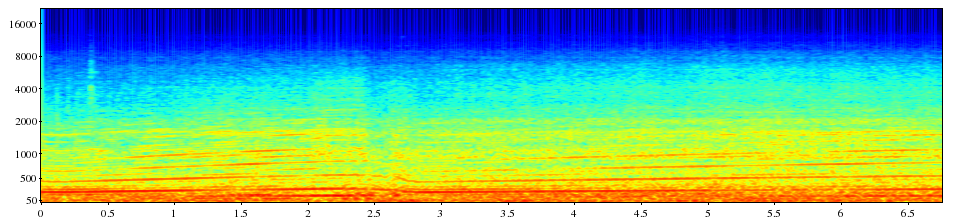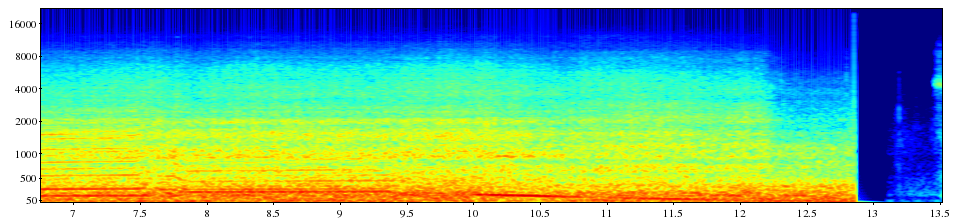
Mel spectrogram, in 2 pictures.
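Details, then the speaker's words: Acura RSX Type S, K20A2 four-cylinder, six-speed manual, before Comptech supercharger install: clean pull rising through each gear, pitch drops at shifts, no knocks or misses; normal acceleration. "as you can see this thing definitely pulls really well it's going to pull a lot better the comptex supercharger kit"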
